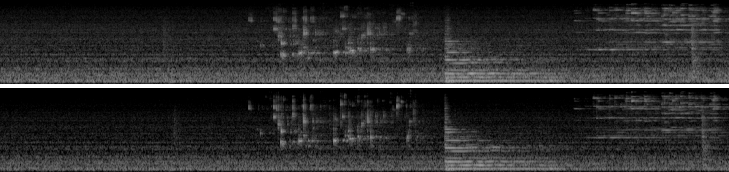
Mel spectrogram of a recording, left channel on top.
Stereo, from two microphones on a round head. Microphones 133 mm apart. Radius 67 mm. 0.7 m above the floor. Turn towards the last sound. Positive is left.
turn(degrees=-10)  # may be behind; listen again after turning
